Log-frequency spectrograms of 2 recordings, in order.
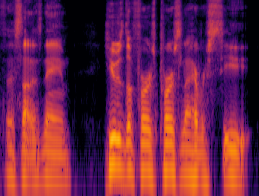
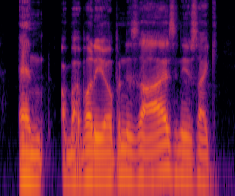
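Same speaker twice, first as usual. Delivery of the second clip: ordinary delivery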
